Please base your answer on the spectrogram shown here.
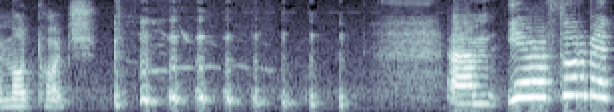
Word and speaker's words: Mod Podge: you to P well she told me I was saying it wrong uh cuz it's just easy for me to go Modge Podge now I have to think about it and go Mod Podge um yeah I've thought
